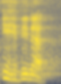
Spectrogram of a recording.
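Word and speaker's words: اهدنا: В данный момент у нас огласовка третьей буквы кесра, и поэтому мы начинаем «ихдина». «Ихдина». Итак, четкое и ясное произношение звука «и».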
